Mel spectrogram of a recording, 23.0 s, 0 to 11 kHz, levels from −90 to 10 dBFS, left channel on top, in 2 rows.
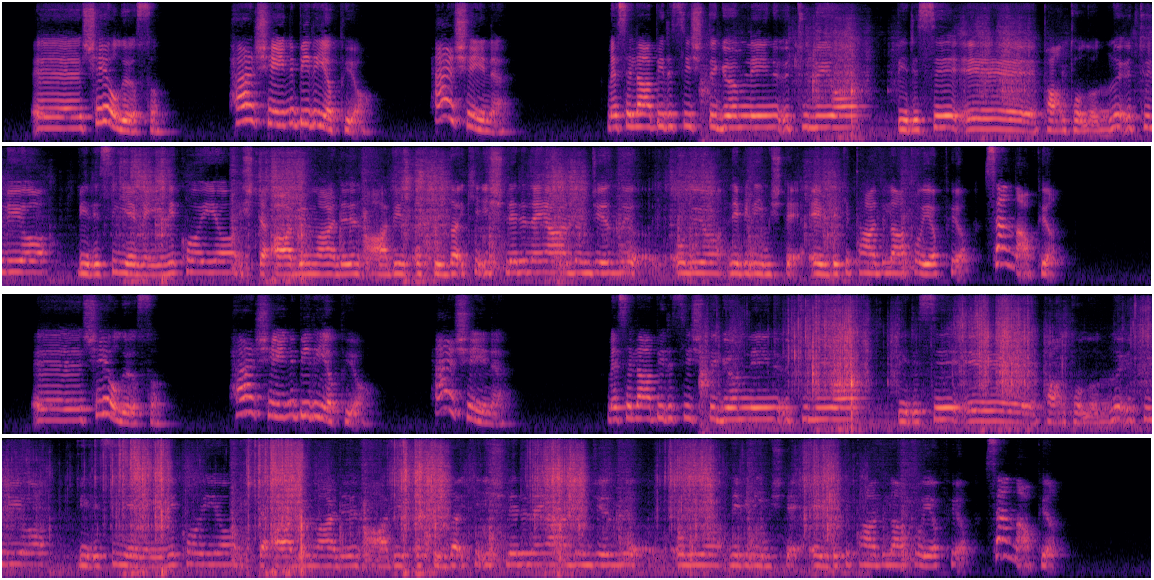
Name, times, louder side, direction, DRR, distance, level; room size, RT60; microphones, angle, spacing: voice 1, 0.3-1.6 2.3-3.7 4.3-5.1 6.1-8.7 9.0-22.1, left 4 dB, 50° left, 0.5 m, -27 dB
Domestic sounds home sounds, 7.0-20.2, right 8 dB, 70° right, 0.4 m, -34 dB
sound 1, 13.8-20.9, equal, 5° left, 1.0 m, -40 dB
3.0 x 2.1 x 4.1 m
head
